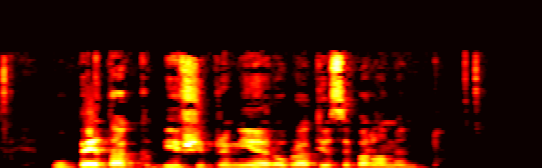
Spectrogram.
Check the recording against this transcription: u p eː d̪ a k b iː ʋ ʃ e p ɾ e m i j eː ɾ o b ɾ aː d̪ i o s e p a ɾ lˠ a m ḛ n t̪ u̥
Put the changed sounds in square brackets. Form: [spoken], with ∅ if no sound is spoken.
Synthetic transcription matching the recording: u p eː [t̪] a k b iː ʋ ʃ [i] p ɾ e m i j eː ɾ o b ɾ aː [t̪] i o s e p a ɾ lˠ a m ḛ n t̪ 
